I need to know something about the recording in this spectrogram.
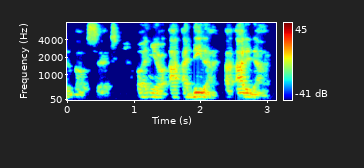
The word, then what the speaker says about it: Adidas: sex you know Adida Adida is the correct pronunciation but it's you know Americanized Adidas when I was growing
